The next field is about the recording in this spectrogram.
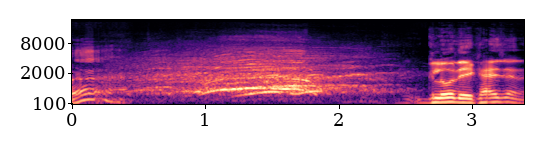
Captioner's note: crowd applauding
